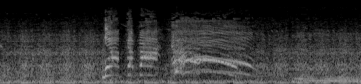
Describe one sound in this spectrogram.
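Cartoon rabbits scream loudly with wild, high-pitched voices.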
